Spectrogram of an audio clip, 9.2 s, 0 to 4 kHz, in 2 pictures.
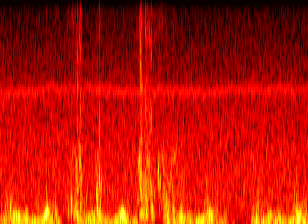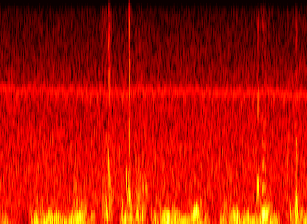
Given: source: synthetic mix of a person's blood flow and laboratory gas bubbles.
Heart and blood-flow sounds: Doppler ultrasound of blood flow; precordium
0.00-0.36 s: bubbles
0.81-0.90 s: bubbles
1.00-1.26 s: bubbles
1.42-1.57 s: bubbles
2.04-2.76 s: bubbles
6.13-6.34 s: bubbles
6.41-6.84 s: bubbles
8.46-8.69 s: bubbles
8.90-9.17 s: bubbles
From the record:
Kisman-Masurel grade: 223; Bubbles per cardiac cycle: several, 3 to 8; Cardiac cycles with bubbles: 10 to 50%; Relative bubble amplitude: loud (0.450 to 0.775); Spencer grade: 2 (many but less than half of the cardiac periods contain bubble signals, singularly or in groups); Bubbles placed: only in the low amplitude regions of the cardiac cycle

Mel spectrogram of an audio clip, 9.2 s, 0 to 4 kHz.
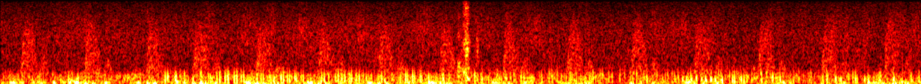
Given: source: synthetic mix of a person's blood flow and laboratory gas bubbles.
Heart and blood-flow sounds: Doppler ultrasound of blood flow; subclavian vein
4.55-4.79 s: bubbles
From the record:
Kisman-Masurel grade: 113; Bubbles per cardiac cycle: 1 to 2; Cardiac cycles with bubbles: 1 to 10%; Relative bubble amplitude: loud (0.450 to 0.775); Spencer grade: 1 (occasional bubble signal discernible with the cardiac motion signal, with majority of cardiac periods free of bubbles); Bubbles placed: anywhere in the cardiac cycle

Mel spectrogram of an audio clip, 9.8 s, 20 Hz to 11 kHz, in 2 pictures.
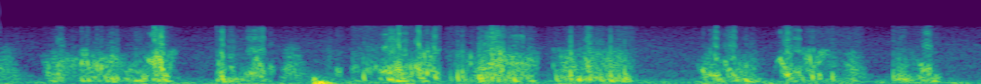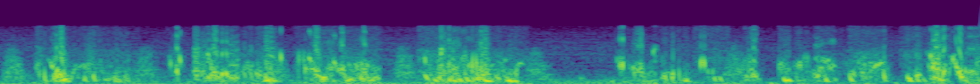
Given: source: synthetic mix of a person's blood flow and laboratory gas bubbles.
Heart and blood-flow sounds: Doppler ultrasound of blood flow; subclavian vein
0.20-0.89 s: bubbles
1.08-1.38 s: bubbles
1.67-1.73 s: bubbles
1.75-2.20 s: bubbles
2.23-2.70 s: bubbles
2.73-3.19 s: bubbles
3.48-3.82 s: bubbles
3.86-4.32 s: bubbles
4.47-4.71 s: bubbles
5.07-5.62 s: bubbles
5.74-6.33 s: bubbles
6.37-6.82 s: bubbles
6.99-7.55 s: bubbles
7.98-8.55 s: bubbles
8.58-8.71 s: bubbles
8.80-9.37 s: bubbles
9.40-9.81 s: bubbles
From the record:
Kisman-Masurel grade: 332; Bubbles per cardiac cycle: rolling drumbeat, 9 or more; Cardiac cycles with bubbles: 50 to 99%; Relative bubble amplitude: moderate (0.250 to 0.450); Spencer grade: 3 (all of the cardiac periods contain showers or single bubble signals, but not dominating or overriding the cardiac motion signals); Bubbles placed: anywhere in the cardiac cycle

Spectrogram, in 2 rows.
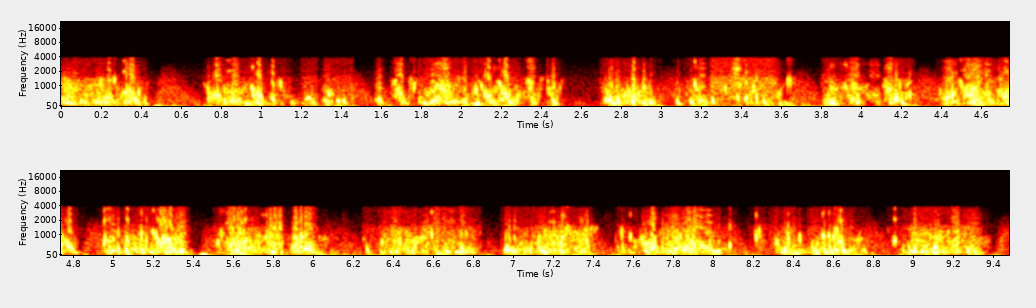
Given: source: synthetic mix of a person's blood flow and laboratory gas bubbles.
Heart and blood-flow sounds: Doppler ultrasound of blood flow; subclavian vein
0.00-0.45 s: bubbles
0.70-1.46 s: bubbles
1.56-2.52 s: bubbles
2.69-3.00 s: bubbles
3.06-3.68 s: bubbles
3.79-4.28 s: bubbles
4.36-4.85 s: bubbles
4.92-5.39 s: bubbles
5.49-6.08 s: bubbles
6.24-6.84 s: bubbles
6.94-7.42 s: bubbles
7.51-8.12 s: bubbles
8.17-8.80 s: bubbles
8.87-9.40 s: bubbles
From the record:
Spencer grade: 4 (maximum detectable bubble signal sounding continuously throughout systole and diastole of every cardiac period, and overriding the amplitude of the normal cardiac signals); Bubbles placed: anywhere in the cardiac cycle

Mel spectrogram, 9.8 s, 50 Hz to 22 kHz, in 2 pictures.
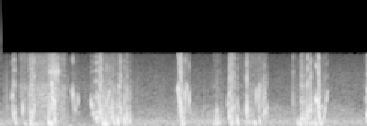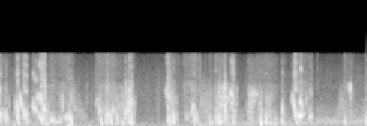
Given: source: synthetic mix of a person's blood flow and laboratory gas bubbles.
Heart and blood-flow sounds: Doppler ultrasound of blood flow; subclavian vein
0.13-0.22 s: bubbles
0.26-0.88 s: bubbles
0.93-1.05 s: bubbles
1.18-1.77 s: bubbles
2.33-2.54 s: bubbles
2.81-2.96 s: bubbles
3.00-3.56 s: bubbles
3.89-4.37 s: bubbles
4.84-5.02 s: bubbles
5.07-5.88 s: bubbles
6.17-6.69 s: bubbles
7.08-7.28 s: bubbles
7.33-7.54 s: bubbles
7.64-8.04 s: bubbles
8.17-8.59 s: bubbles
8.62-8.70 s: bubbles
8.76-9.06 s: bubbles
9.46-9.59 s: bubbles
9.73-9.80 s: bubbles
From the record:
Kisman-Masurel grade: 343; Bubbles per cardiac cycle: rolling drumbeat, 9 or more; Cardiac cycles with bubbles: 100%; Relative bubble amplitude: loud (0.450 to 0.775); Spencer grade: 3 (all of the cardiac periods contain showers or single bubble signals, but not dominating or overriding the cardiac motion signals); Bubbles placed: anywhere in the cardiac cycle

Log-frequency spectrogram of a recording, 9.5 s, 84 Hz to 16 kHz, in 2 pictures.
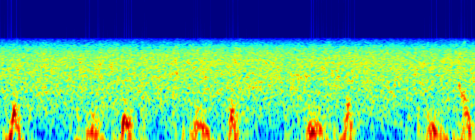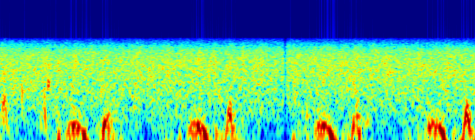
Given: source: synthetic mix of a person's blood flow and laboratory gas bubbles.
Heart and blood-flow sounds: Doppler ultrasound of blood flow; precordium
4.56-4.85 s: bubbles
4.95-5.01 s: bubbles
5.12-5.28 s: bubbles
From the record:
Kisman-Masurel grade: 212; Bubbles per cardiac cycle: several, 3 to 8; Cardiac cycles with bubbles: 1 to 10%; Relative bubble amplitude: moderate (0.250 to 0.450); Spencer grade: 1 (occasional bubble signal discernible with the cardiac motion signal, with majority of cardiac periods free of bubbles); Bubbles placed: only in the low amplitude regions of the cardiac cycle

